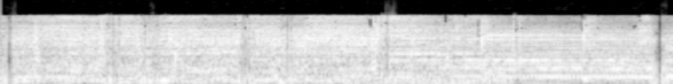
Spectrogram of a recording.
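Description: Rock band playing live, heard from the crowd through the PA: electric guitar to the fore over regular drum hits, with a held note coming in about three seconds in and no singing.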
